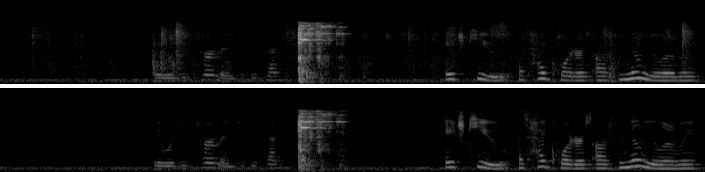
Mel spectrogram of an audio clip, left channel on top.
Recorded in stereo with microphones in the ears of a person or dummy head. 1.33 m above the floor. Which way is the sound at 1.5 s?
20° right (ahead or behind).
